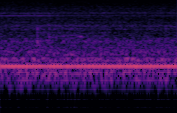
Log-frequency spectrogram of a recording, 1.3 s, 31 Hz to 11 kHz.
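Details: Household refrigerator after repair for a warm, ticking no-cool failure: steady, even mid-pitched hum with no ticking or clicking; compressor running smoothly, fridge and freezer temperatures coming down, thermostat at 5.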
